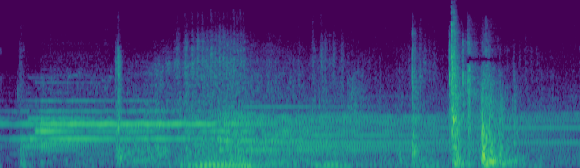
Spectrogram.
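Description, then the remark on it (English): Big Edie pulls a door shut behind a departing man with a solid thunk, followed by a brief rattling knock, over a steady low hum; a couple of faint clicks come before it. “Looking devastated, Big Edie shuts the door behind him.”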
